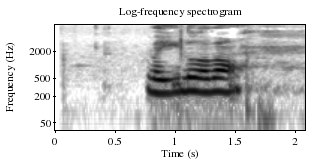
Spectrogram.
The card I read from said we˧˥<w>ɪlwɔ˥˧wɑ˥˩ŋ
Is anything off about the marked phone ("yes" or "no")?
yes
